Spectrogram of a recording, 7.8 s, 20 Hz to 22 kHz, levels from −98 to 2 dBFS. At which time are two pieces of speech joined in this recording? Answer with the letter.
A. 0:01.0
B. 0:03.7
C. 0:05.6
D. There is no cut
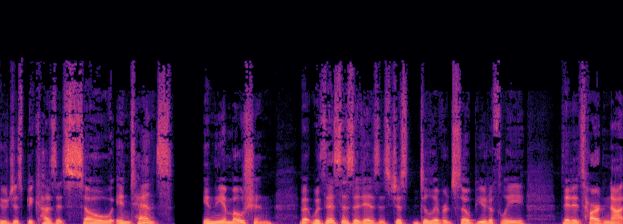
B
